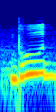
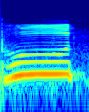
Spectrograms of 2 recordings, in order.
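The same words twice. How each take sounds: First: The first vowel is short and clipped. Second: The first vowel is drawn out long. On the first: The speaker calls it wrong. "ভূত বলে ফেলবো না" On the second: The speaker calls it right. "ভূ দীর্ঘ করে তারপর ভূত"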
